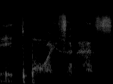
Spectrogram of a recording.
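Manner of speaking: very quiet, breathy, barely audible whisper. Retelling what a woman said as she looked at you, whispering. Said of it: "and she whispers".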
